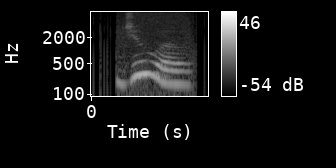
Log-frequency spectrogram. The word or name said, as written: jewel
